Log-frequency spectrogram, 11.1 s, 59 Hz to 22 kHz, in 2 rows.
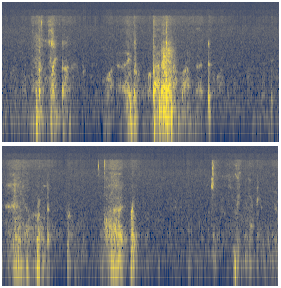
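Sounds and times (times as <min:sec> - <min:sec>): faint whispered murmur: 0:00.7 - 0:01.5, 0:02.1 - 0:04.4, 0:07.5 - 0:08.3.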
